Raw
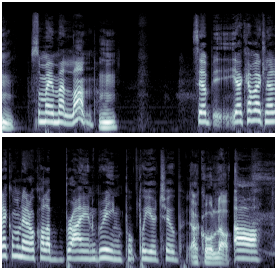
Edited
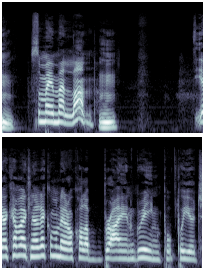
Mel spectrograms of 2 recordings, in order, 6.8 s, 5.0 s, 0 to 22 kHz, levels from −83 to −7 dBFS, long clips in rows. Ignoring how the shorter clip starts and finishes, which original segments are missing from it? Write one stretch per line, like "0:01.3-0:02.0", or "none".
0:02.4-0:02.8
